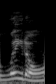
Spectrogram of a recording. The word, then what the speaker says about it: Lidl: and i i'm there's a lidl right up the road from here l-i-d-l that is the way it's pronounced in the usa i made a whole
